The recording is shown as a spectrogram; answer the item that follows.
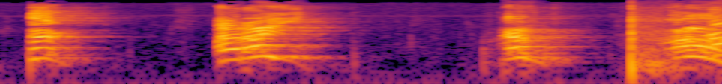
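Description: A dog barking three times in short, sharp barks.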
